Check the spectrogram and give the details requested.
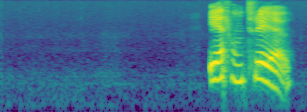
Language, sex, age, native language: Icelandic, female, 8, German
